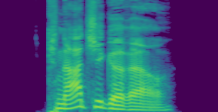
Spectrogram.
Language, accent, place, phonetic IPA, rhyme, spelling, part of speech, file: German, Germany, Berlin, [ˈknaːt͡ʃɪɡəʁɐ], -aːt͡ʃɪɡəʁɐ, knatschigerer, adjective, De-knatschigerer.ogg
- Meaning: inflection of knatschig: 1. strong/mixed nominative masculine singular comparative degree 2. strong genitive/dative feminine singular comparative degree 3. strong genitive plural comparative degree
